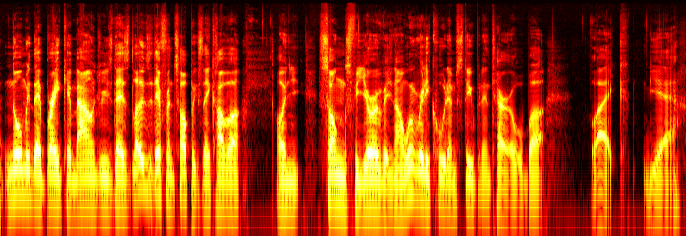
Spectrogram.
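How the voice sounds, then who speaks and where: Low-voiced British man, chatting off the cuff. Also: dry recording, studio quality. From United Kingdom. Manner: chatty, opinionated, rambling. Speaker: reaction video commentator. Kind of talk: casual off-the-cuff commentary.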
